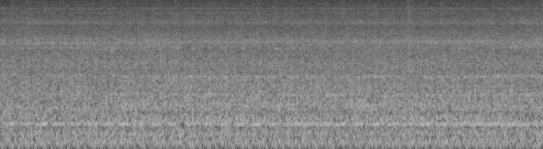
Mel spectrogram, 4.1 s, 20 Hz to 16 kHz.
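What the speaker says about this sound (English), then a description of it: "This thing, I think it's got a misfire or something because it's vibrating hard." A 1962 Corvette engine, cold with fresh oil, running with a misfire and vibrating hard: a loud, steady, close idle rumble that drones on without a break.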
